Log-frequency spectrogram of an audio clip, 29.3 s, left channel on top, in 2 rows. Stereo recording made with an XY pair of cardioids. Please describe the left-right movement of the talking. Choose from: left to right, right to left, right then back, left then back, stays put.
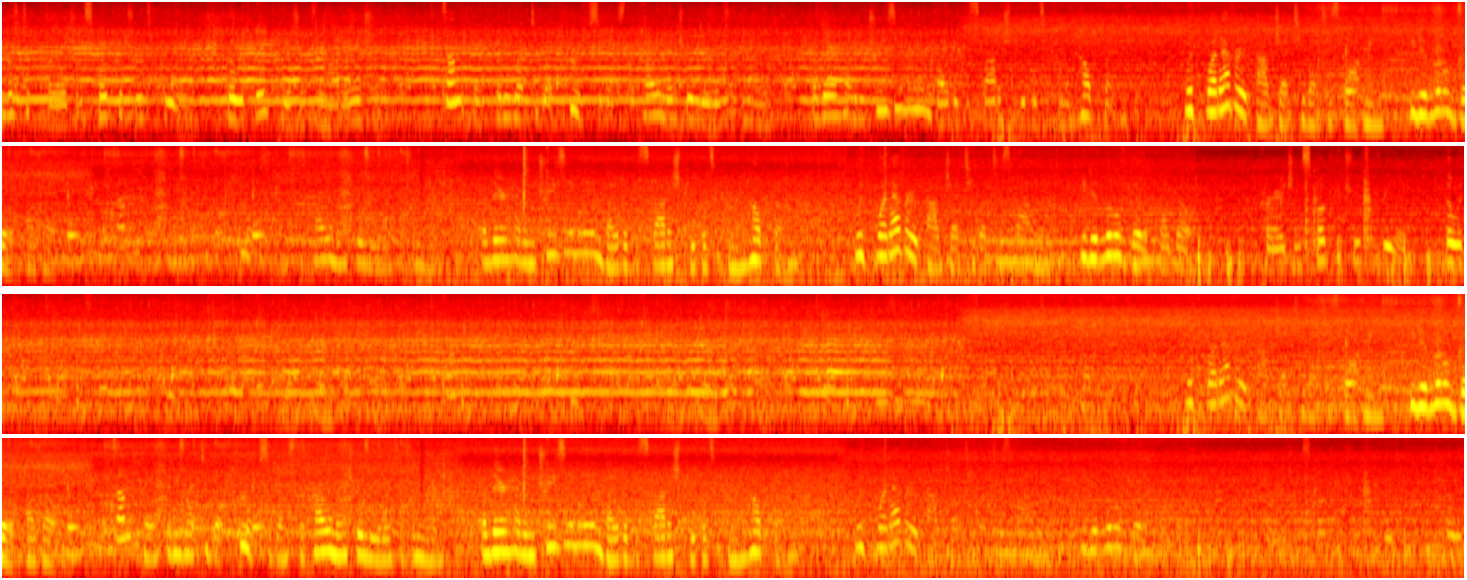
right then back.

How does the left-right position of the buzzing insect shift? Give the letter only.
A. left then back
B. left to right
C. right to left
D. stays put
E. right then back
E.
